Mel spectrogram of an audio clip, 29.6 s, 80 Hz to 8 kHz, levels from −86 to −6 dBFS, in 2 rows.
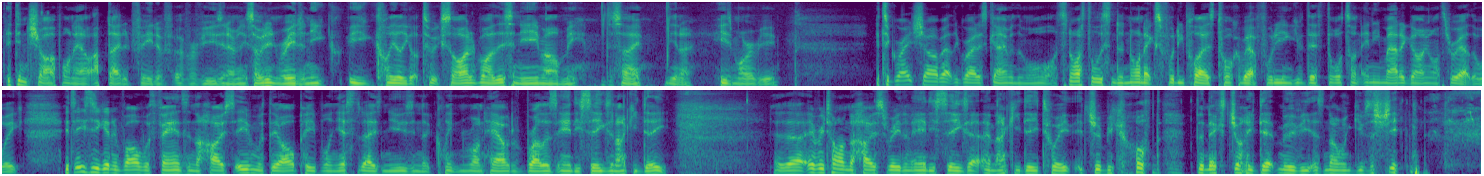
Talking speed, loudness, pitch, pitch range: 265 wpm, -25 LUFS, 105 Hz, 95-115 Hz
